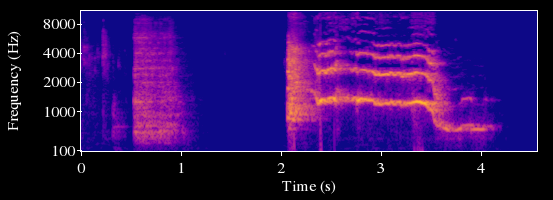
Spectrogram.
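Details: Indoor pen with six-week-old Cavalier King Charles Spaniel puppies Roman and Blue, blenheim litter born November 14, 2022: a soft rustling burst, then a sustained two-second whining cry that holds steady before dropping in pitch.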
